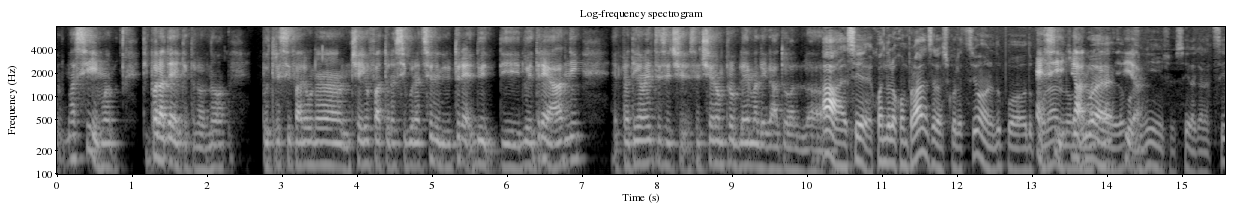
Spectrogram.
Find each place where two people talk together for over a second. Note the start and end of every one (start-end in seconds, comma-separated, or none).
13.0-14.6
